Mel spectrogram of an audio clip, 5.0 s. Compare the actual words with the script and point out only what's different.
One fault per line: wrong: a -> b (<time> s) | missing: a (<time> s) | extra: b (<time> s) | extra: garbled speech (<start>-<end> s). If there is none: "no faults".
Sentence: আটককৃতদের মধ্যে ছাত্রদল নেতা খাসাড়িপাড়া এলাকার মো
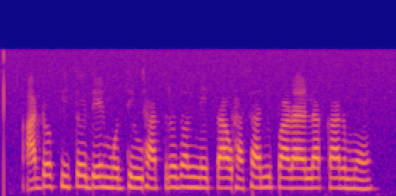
no faults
